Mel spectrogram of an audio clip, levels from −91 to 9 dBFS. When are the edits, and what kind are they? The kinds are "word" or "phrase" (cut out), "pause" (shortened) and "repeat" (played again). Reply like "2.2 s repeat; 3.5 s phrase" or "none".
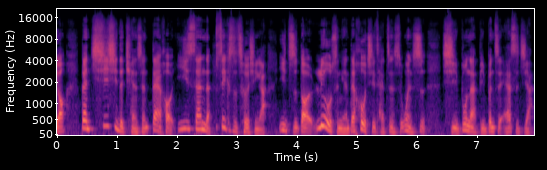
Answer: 2.6 s word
